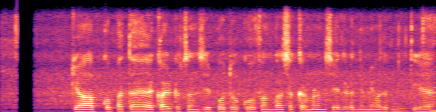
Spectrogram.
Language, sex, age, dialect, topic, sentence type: Hindi, male, 18-24, Hindustani Malvi Khadi Boli, agriculture, statement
